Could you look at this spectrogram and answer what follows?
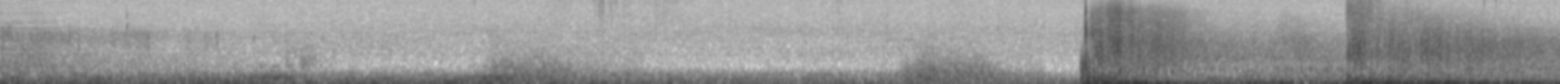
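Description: Turrets and missiles fire in the space game EVE Echoes as deep rumbling booms over a constant low drone, with heavy blasts hitting hard later on, loud and close.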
